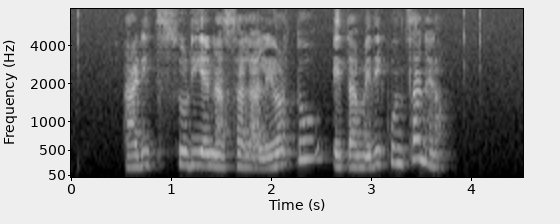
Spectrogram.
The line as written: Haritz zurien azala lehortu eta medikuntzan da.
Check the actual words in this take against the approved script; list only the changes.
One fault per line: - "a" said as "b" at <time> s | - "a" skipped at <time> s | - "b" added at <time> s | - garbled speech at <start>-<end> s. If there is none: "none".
none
